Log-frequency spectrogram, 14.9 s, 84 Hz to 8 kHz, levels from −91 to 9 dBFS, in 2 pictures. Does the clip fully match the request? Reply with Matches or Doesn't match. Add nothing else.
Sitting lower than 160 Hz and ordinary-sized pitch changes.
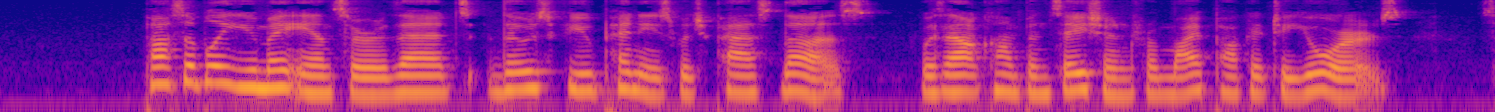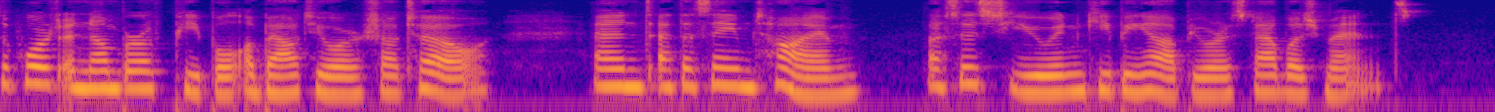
Doesn't match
